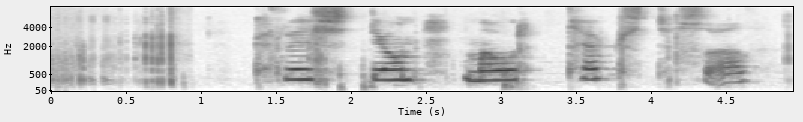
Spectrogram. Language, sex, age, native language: Icelandic, male, 6, Icelandic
